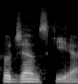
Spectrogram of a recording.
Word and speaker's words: Podziemski: It's pronounced Podziemski, obviously, oddly enough.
